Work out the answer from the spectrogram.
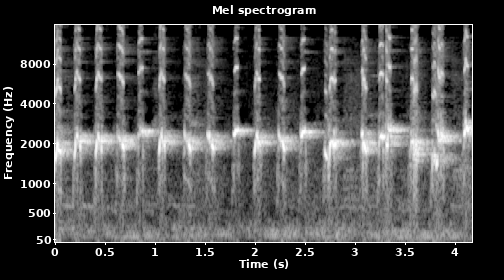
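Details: Female yellow-vented bulbul calling a male, giving an unbroken series of loud, quick, bubbly chirped notes, about four per second, slightly rising and falling in pitch.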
